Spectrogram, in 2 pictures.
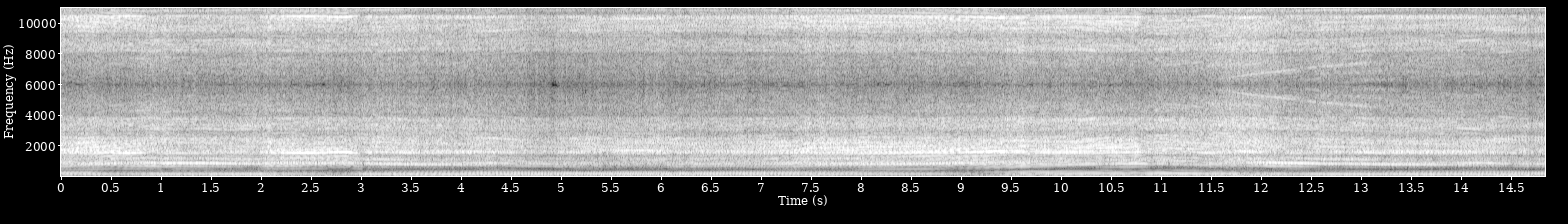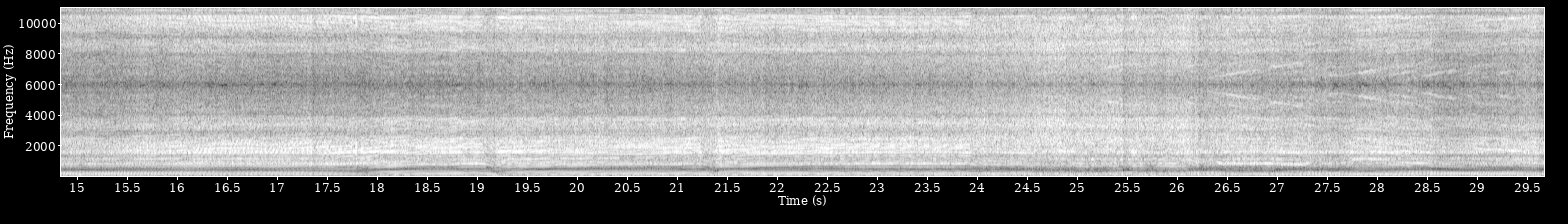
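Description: Triumph Daytona 675's inline three-cylinder engine at racing speed: the note climbs with each pull, drops sharply at every upshift, and sweeps down through downshifts into the corners, over a steady rush of wind and road noise.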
